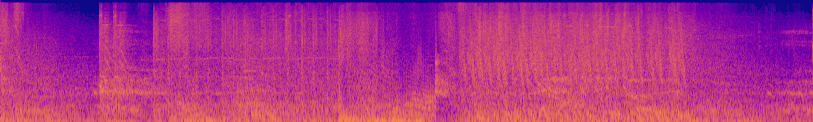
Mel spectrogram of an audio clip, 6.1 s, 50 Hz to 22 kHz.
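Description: Rapid laser weapon fire in the sci-fi shooter Mass Effect 2, loud and continuous bursts over about six seconds amid combat noise, with a brief swell near the middle.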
